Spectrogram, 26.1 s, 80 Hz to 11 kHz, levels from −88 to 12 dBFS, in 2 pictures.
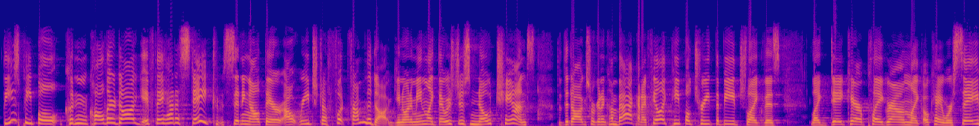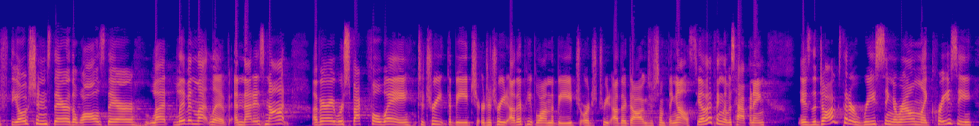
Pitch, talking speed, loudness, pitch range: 250 Hz, 255 wpm, -19 LUFS, 225-290 Hz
